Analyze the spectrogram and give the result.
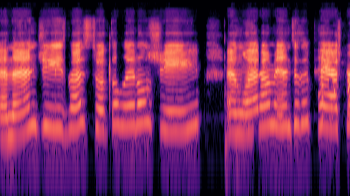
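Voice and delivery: put-on high, dull, lifeless old-fashioned schoolmarm voice. Imitating the boring teacher who replaced the speaker: imitating an old-fashioned school marm. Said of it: "one of those real old-fashioned school marms".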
